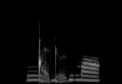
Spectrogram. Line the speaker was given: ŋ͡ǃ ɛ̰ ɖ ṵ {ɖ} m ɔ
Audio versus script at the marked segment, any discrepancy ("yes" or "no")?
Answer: no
